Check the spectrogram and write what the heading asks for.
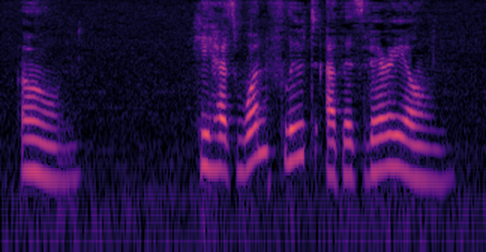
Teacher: So the overall pattern stays the same till the end, and on that final content word, our voice will glide down. Own. He has one flute of his very own.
